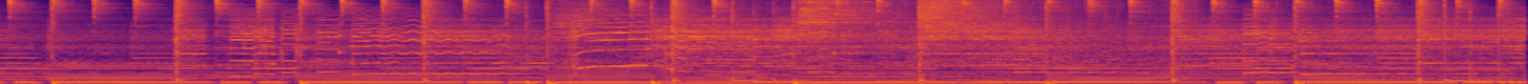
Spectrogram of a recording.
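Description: A live Southern rock band playing an instrumental passage: a lead electric guitar line with wide vibrato and a bent note about six seconds in, over bass guitar and a drum kit.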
